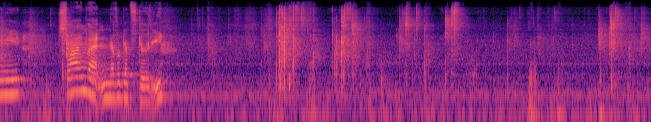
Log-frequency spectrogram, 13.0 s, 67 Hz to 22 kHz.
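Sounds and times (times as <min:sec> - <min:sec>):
slime clicking by hand: 0:05.4 - 0:09.4, 0:11.9 - 0:13.0.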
